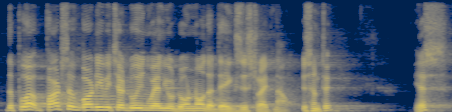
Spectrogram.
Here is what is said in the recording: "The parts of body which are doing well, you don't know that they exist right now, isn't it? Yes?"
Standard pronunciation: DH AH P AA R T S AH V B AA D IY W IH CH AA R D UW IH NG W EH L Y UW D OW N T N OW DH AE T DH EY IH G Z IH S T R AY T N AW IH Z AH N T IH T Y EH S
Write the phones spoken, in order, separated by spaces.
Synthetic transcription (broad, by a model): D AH P AA R T S AH V B AA D IY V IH CH AA R D UW IH NG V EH L Y UW D OW N T N OW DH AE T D EY IH G Z IH S T R AY T N AW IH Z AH N T IH T Y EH S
